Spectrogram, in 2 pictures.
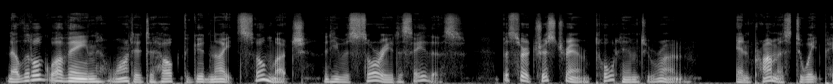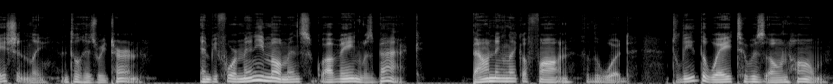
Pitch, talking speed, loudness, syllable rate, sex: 125 Hz, 200 wpm, -21 LUFS, 5.1 syllables/s, male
